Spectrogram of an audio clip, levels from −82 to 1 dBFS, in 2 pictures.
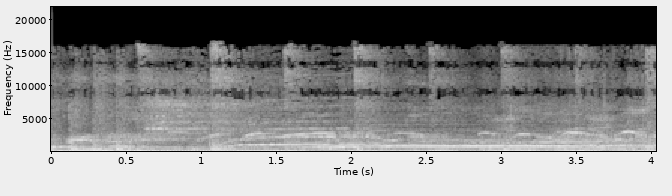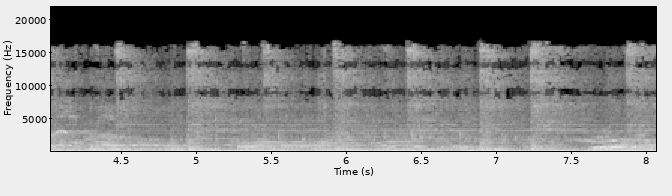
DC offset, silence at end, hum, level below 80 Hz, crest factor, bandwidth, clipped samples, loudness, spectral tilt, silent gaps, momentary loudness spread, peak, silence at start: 0.2%; 0 s; none; -18 dBFS; 10 dB; 17 kHz; under 0.1%; -11 LUFS; -4.5 dB/octave; none; 2 LU; 0 dBFS; 0 s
